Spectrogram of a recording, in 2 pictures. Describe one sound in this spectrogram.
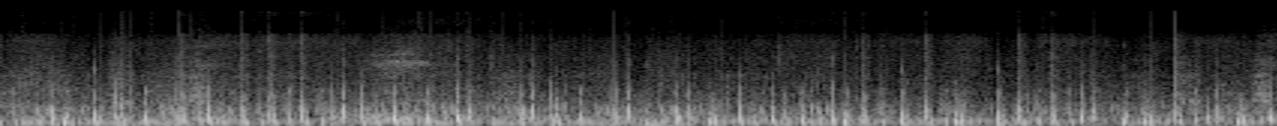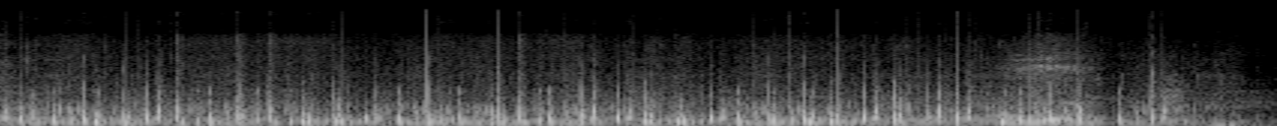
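Rapid tapping and crunching of blocks being mined in a game.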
